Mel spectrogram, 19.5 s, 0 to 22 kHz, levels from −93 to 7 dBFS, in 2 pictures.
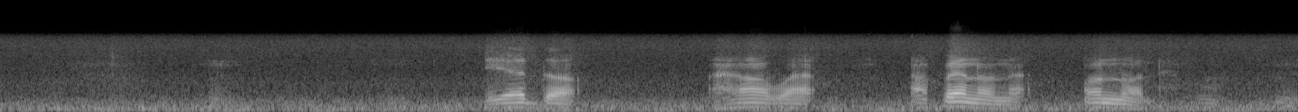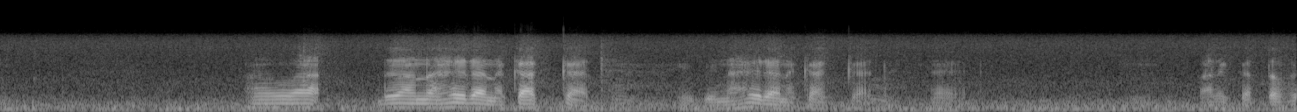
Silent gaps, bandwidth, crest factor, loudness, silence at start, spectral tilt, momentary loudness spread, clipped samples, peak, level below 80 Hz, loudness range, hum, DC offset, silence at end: none; 9.4 kHz; 22 dB; -30 LUFS; 0 s; -5.5 dB/octave; 17 LU; under 0.1%; -10 dBFS; -48 dBFS; 11 LU; none; under 0.1%; 0 s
